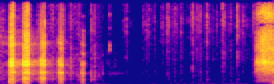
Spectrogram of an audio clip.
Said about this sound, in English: The three Pakistanis are freaking raging right now. I can hear them typing right now.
